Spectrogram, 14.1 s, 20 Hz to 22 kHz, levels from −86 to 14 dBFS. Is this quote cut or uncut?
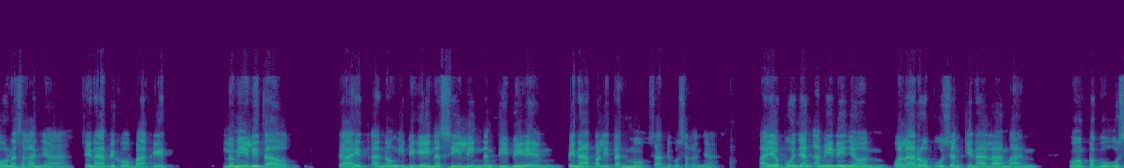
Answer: cut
